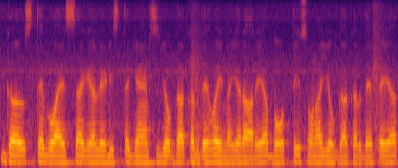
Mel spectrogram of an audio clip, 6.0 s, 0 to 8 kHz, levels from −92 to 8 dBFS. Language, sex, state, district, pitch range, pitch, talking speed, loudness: Punjabi, male, Punjab, Kapurthala, 115-120 Hz, 115 Hz, 220 wpm, -16 LUFS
